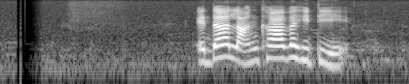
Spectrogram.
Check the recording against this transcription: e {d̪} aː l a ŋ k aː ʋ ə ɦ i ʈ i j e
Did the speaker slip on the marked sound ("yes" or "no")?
no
